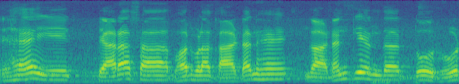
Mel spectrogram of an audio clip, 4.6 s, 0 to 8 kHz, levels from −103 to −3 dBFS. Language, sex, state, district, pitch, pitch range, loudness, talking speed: Hindi, male, Uttar Pradesh, Hamirpur, 165 Hz, 160-200 Hz, -20 LUFS, 180 wpm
